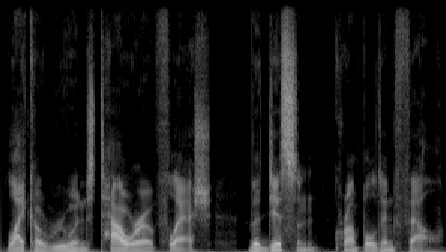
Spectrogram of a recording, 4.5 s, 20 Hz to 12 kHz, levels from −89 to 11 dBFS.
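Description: Nothing technical goes wrong anywhere in this bit of speech, so there's nothing to point to along the way.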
